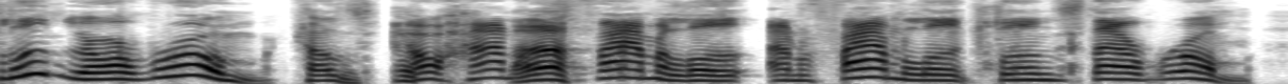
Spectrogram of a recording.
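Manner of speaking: high-pitched, silly cartoon voice. A parent recalls what they sometimes say to their daughter, in Stitch voice. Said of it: "I'm Stitch to my daughter sometimes".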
